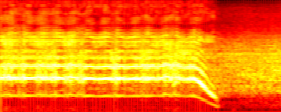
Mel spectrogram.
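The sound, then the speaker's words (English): A crowd shouts "No!" together in unison, loud, the massed voices holding for over a second before falling off sharply at the end. “If you really need to get free, you need to scream it.”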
